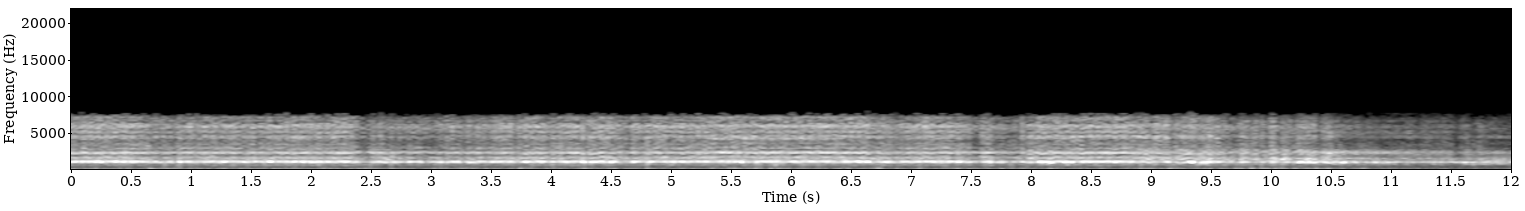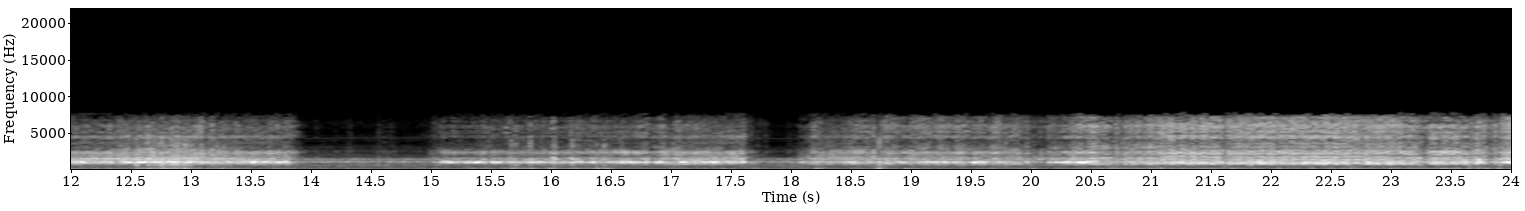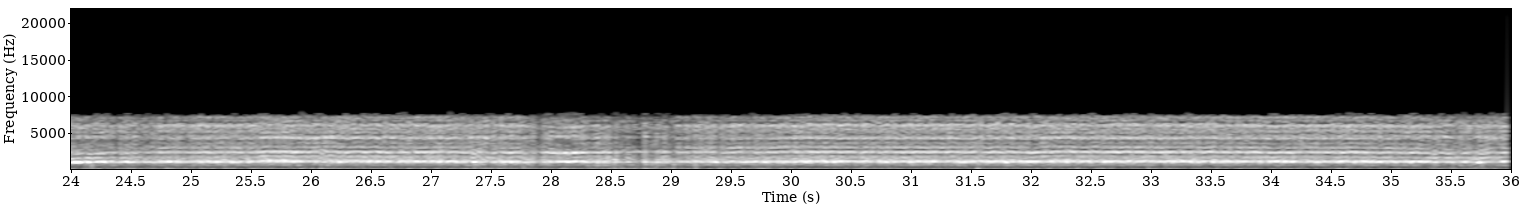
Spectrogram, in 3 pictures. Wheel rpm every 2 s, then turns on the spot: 150, 160, 160, 150, 150, 110, 60, 20, 60, 50, 90, 120, 150, 160, 160, 160, 160, 160.
none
